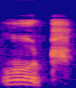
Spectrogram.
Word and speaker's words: would: Ini yang juga sering salah, would, ya, could. Jadi saat huruf L itu diletakkan atau berada setelah huruf A, O, dan U, dia jarang sekali diucapkan.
